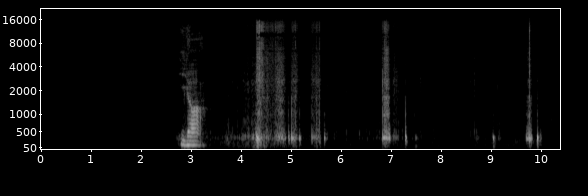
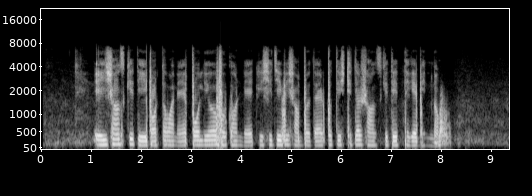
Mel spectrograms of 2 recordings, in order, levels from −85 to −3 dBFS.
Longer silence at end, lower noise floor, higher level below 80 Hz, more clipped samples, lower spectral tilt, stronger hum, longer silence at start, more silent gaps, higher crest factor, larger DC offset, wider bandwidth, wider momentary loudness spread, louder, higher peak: second, 0.45 s vs 1 s; first, -84 dBFS vs -47 dBFS; second, -78 dBFS vs -50 dBFS; neither; about the same, -5.5 dB/octave vs -5.5 dB/octave; neither; first, 2.75 s vs 0.3 s; neither; first, 26 dB vs 16 dB; neither; first, 16.5 kHz vs 7.6 kHz; first, 19 LU vs 9 LU; second, -41 LUFS vs -16 LUFS; second, -18 dBFS vs 0 dBFS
